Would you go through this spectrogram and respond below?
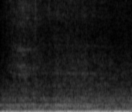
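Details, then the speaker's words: An Acura Integra being driven after a new wheel bearing was installed: steady low engine and road rumble with no growl or hum rising with speed. The bearing noise is gone. "wise but I'm so happy there's no more noise I'm gonna go to the poles here and there so y'all can see that there's no more noise"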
